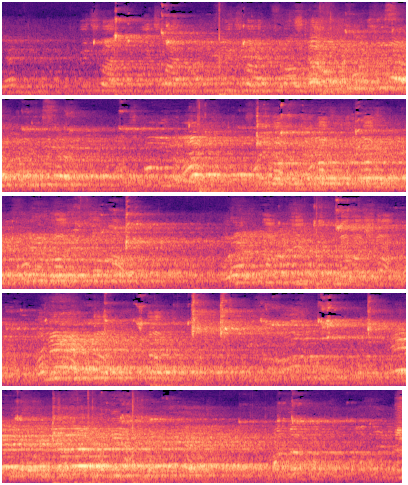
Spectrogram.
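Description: Young men shout and call out across an echoing hall.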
